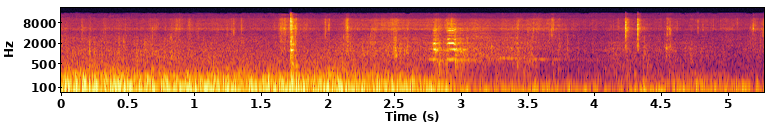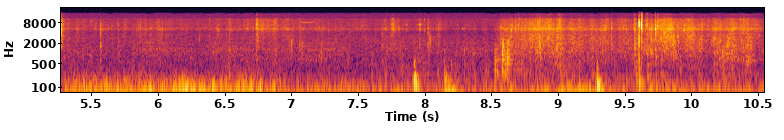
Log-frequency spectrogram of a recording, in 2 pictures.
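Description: Norco Aurum downhill mountain bike descending a dirt forest trail, with loud wind buffeting the microphone for the first three seconds. After that come tyres rolling over dirt and leaves and the bike's sharp rattles and clicks, with a brief squeal about three seconds in. Near the end there is a brighter rush, with clicks.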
